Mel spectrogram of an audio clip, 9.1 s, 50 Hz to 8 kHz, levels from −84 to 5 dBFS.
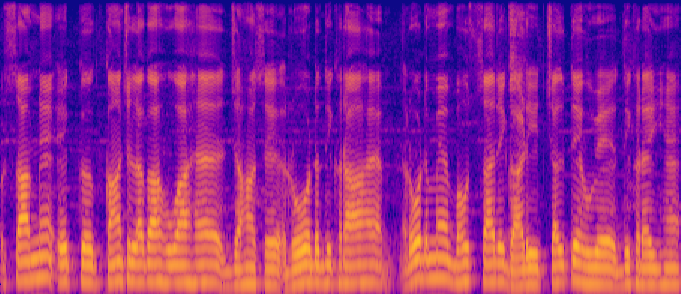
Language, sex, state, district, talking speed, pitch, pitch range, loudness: Hindi, male, Madhya Pradesh, Umaria, 145 wpm, 130 Hz, 120-135 Hz, -16 LUFS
